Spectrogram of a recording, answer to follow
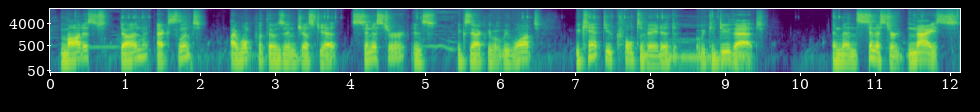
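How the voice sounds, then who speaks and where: A man giving casual, self-chatting commentary as he plays a video game, thinking aloud with jokey asides and bursts of excitement. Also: medium pitch, a little slow. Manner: sudden excited exclamations. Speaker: let's play host.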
